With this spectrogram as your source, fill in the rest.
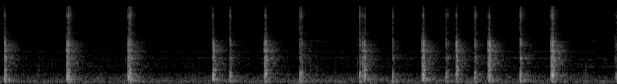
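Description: Very long natural nails tap on a flat, solid, dark brown wood-grain tabletop, making 17 sharp, bright clicks at an uneven pace. Each tap dies away almost instantly, and the taps come closer together toward the end over a quiet, steady background.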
